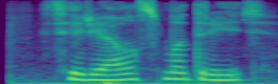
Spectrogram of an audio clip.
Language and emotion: Russian, neutral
